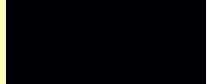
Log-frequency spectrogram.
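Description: Digital silence: the sound track cuts out completely.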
